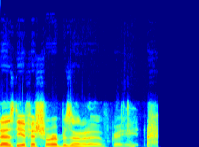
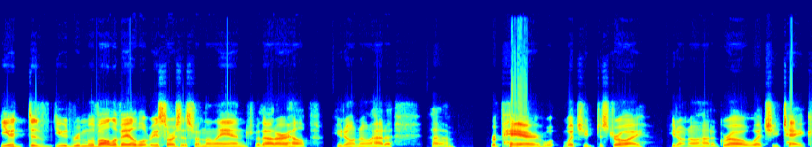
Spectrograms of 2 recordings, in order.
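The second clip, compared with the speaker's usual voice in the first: normal talking voice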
